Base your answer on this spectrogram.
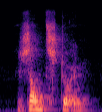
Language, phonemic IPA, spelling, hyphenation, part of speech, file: Dutch, /ˈzɑnt.stɔrm/, zandstorm, zand‧storm, noun, Nl-zandstorm.ogg
- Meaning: sandstorm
